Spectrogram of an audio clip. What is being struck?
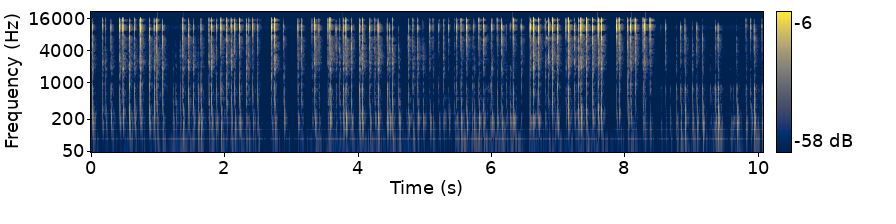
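Laptop glass display in aluminum frame.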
